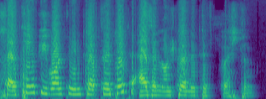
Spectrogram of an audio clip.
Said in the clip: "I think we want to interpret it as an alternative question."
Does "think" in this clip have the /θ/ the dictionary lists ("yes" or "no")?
no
